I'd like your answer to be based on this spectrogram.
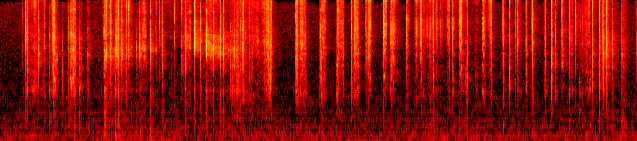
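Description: Long acrylic nails rapidly tap and scratch the surface and buttons of a small, hollow, silver TV remote control with a metallic plastic finish and a round navigation pad, held in the hand. Dozens of quick, bright, dry clicks with almost no low end come in irregular bursts, with a denser stretch of scratchy rasping near the start. Each tap stops almost instantly, with no ring.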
